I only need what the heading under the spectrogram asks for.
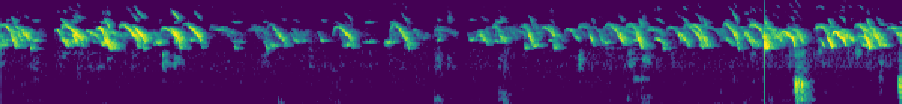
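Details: Many colourful desi chicks give rapid, high, overlapping peeps, roughly two or three each second. One sharp click and a brief low sound come near the end.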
